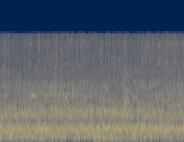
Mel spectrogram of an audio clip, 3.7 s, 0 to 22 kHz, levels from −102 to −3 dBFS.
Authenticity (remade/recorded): recorded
